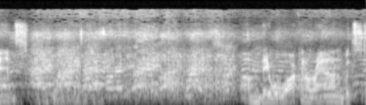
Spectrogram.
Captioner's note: writers chanting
